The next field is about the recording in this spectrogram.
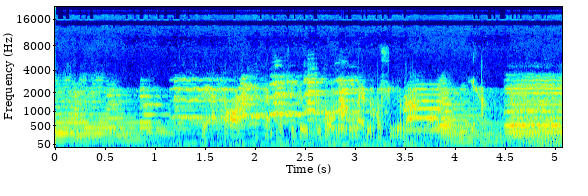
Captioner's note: muttering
